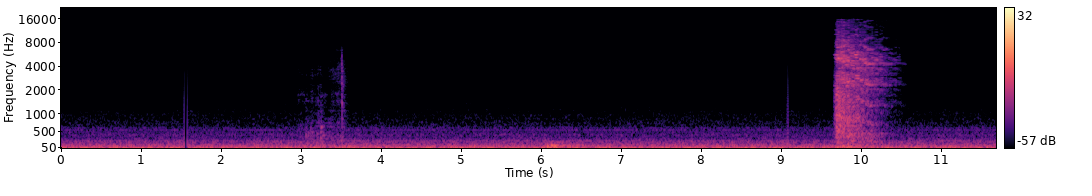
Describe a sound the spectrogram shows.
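A low, dark drone hums steadily throughout.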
